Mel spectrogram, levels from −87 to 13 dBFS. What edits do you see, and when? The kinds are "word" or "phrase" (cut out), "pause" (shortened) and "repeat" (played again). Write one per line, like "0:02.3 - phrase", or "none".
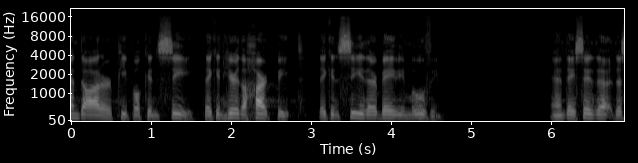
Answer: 0:01.6 - pause
0:03.0 - pause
